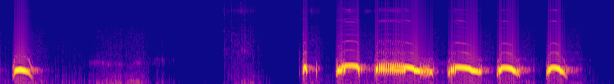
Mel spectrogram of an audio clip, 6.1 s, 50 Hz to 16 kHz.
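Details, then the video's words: Spotted dove in agitated 'kuk 3' style, used as a calling lure for other doves. A lone coo is followed by a pause, then a full phrase of short notes, a long buzzing coo, and three downward-bending coos. "Suara asli tekukur kuk 3 ngamuk - raja pancingan langsung nyaut"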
